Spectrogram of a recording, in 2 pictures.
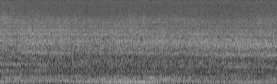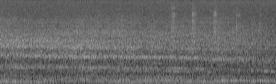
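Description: Sydney Trains Waratah (A-set) electric train slowing into the platform: a low steady hum under an electric motor whine that falls in pitch as it brakes.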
